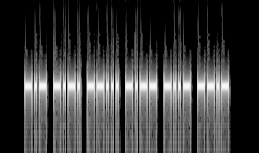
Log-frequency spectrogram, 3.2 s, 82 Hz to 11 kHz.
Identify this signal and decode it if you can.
Morse code, heard as a keyed tone, about 40 wpm, 700 Hz. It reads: KC7YXQ
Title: USA Call Signs - 6 Characters - Repeated 3x - 40wpm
